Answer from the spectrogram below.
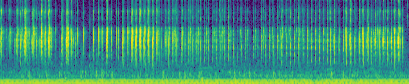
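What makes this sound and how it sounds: A small, hollow, colorful segmented plastic articulated fidget slug toy is dangled and wiggled close to the mic by fingertips with long nails. Its plastic segments give off rapid, bright, dry clicks and rattles in uneven bursts over a faint, steady low hum.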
